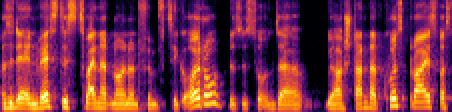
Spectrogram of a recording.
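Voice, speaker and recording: A man with a plain, everyday voice speaks at a fairly high pitch with ordinary pitch variation. The background is quiet, and the sound is dry and close with no echo. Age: 40s. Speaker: system administrator and YouTube coach. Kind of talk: interview.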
